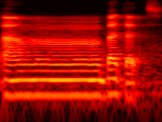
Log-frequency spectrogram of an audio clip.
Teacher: এই নুন সা কেনার পরে যদি বা আসে তাহলে নুনটাকে আমরা মিমে কনভার্ট করে নেব, আম কিন্তু আবার মিমের পরে বা আসলে ওটাকে এখফা করবো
